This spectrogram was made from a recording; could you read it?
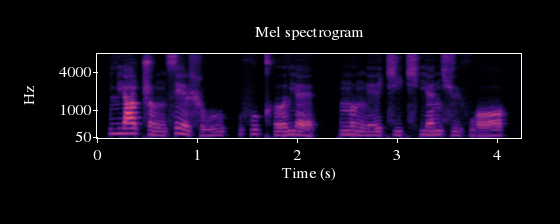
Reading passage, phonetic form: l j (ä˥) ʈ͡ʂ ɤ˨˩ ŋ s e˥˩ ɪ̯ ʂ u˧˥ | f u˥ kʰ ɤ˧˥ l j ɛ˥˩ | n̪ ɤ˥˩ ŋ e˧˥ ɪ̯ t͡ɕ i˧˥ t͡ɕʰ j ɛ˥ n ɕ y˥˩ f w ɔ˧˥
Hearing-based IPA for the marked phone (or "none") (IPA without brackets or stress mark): ä˥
